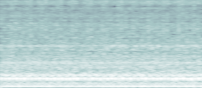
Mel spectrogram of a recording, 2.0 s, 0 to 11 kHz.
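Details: 2011 Skoda Superb 2.0 diesel, engine CFFB, ticking over with a steady rough scratchy rattle over the idle; the auxiliary belt tensioner pulley is worn and wobbling, and the tensioner is being replaced.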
